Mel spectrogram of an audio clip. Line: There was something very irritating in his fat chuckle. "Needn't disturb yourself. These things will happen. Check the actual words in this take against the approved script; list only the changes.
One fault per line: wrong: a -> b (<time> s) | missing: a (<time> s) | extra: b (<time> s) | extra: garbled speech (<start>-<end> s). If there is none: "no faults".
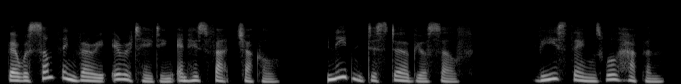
no faults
